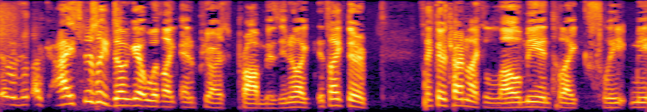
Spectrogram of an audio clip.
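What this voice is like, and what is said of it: Usual voice. Nothing is said of it.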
